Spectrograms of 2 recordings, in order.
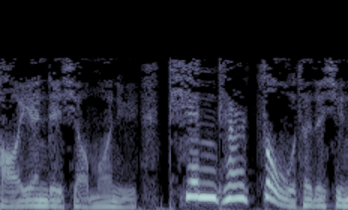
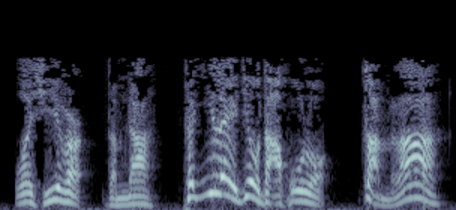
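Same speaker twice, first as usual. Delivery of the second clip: loud, high, flustered retort; 恼羞成怒地反问; embarrassed anger; 7 semitones higher, 9 dB louder than usual. Acted. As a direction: snap back, covering embarrassment. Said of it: "我恼羞成怒地把她推开".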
